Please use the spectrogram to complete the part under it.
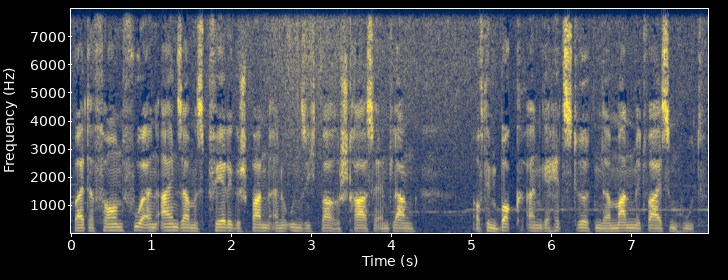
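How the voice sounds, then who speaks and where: A man's voice: low voice, steady tone, unhurried, soft background music. A man reading scripted literary narration as a narrator in a radio drama.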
